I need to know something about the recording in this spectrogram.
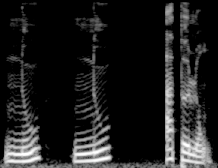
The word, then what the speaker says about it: nous appelons: Okay, nous appelons, and then little link would be perfect. So let's pronounce the whole thing again. Nous appelons. Nous appelons. Okay, final s doesn't exist.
